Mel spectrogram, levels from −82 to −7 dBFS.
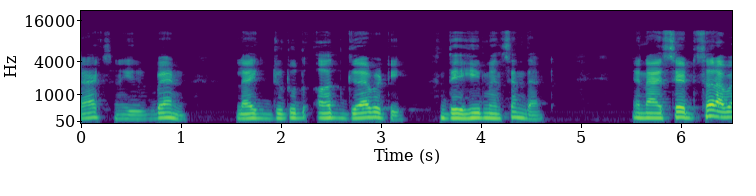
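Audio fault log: Nothing stood out on listening to this speech clip.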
